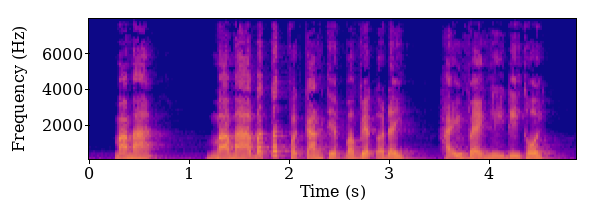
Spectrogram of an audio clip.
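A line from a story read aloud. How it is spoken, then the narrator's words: Hurried shout. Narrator (Vietnamese): Thương Bảo Trấn ... gã vội chạy lại la lên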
